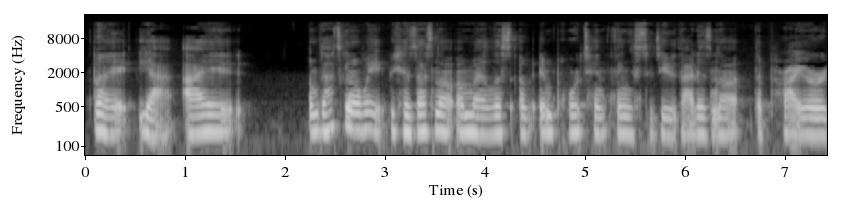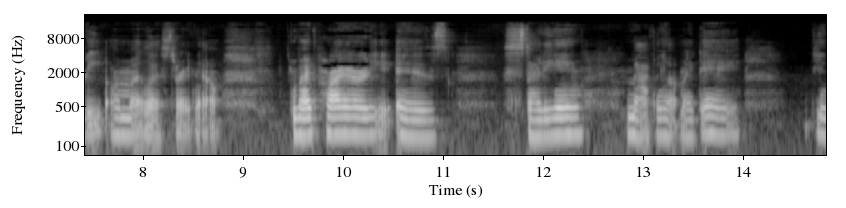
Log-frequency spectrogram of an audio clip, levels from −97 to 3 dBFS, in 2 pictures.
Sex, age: female, 30-49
